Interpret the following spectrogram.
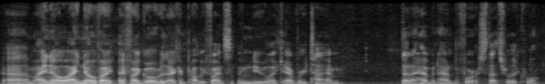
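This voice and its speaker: A man's voice: sits low, rapid-fire. A man co-hosting a podcast, talking casually and rambling a bit with lots of fillers. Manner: relaxed, rambling with many fillers. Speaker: podcast co-host. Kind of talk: casual chat.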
